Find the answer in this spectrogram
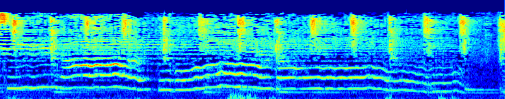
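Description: A woman singing solo, holding long notes that slide slowly up and down in pitch with no clear words, close to humming.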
